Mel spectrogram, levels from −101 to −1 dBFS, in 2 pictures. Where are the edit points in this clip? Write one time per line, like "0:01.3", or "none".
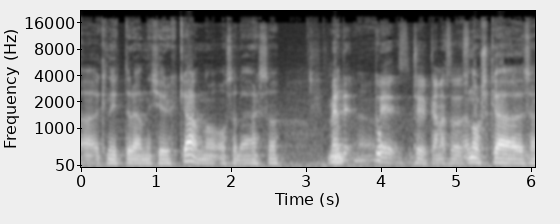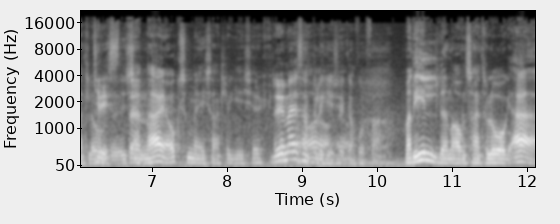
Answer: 0:04.0
0:04.4
0:10.5
0:11.1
